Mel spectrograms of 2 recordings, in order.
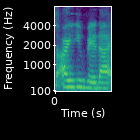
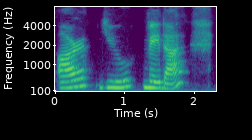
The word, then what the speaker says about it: Ayurveda: So you can pronounce Ayurveda as R-U-Veda, and that's an easier way to pronounce.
